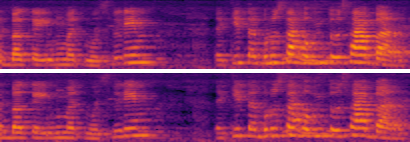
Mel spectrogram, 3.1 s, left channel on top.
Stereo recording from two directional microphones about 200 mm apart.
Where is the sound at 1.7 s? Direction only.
25° left (ahead or behind).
